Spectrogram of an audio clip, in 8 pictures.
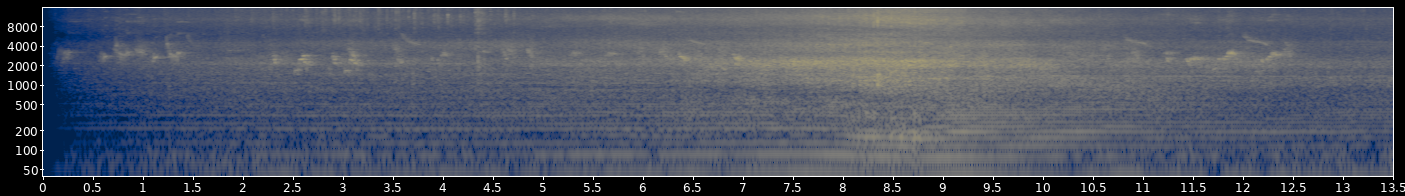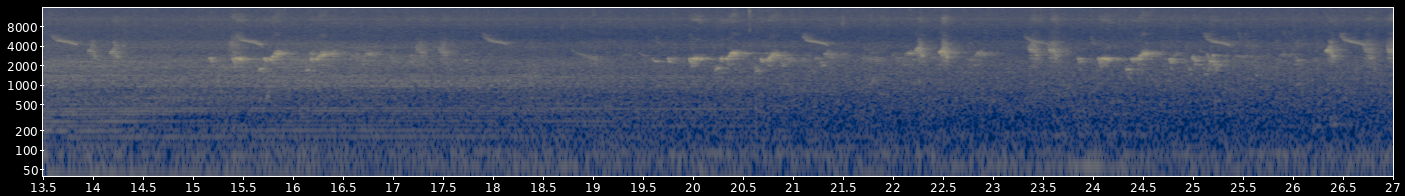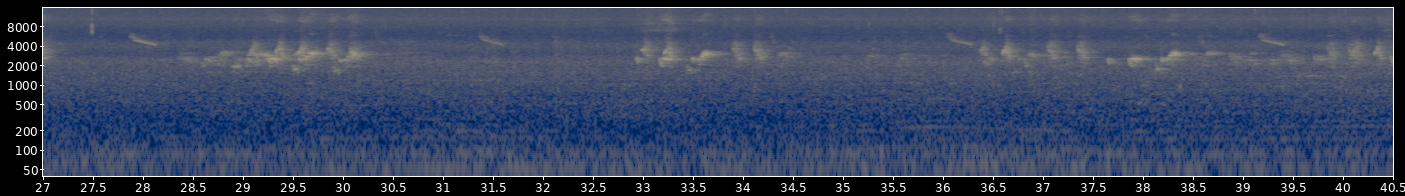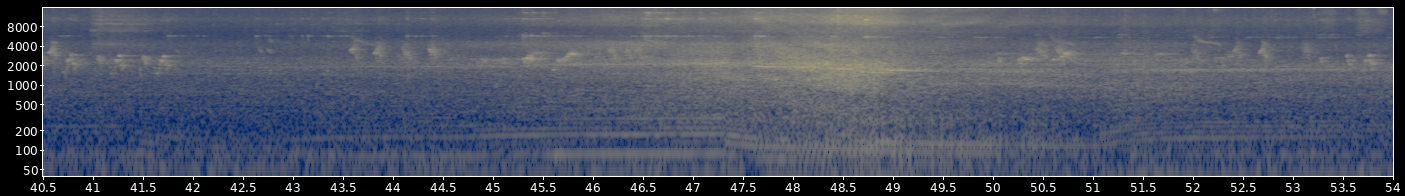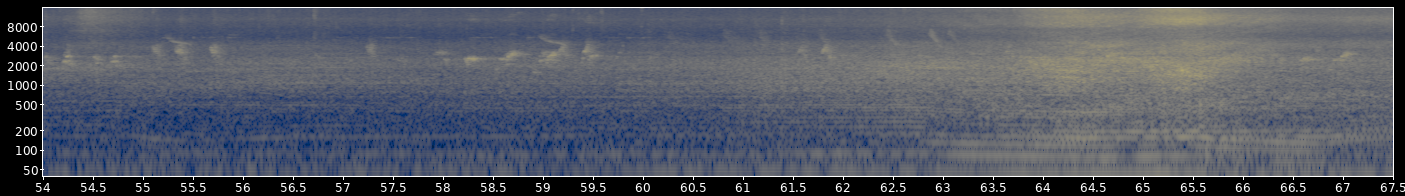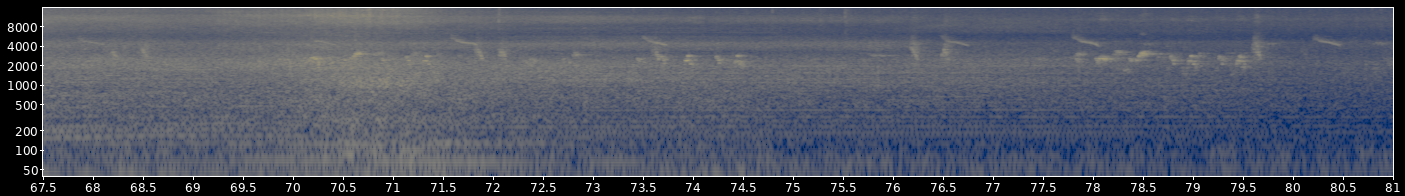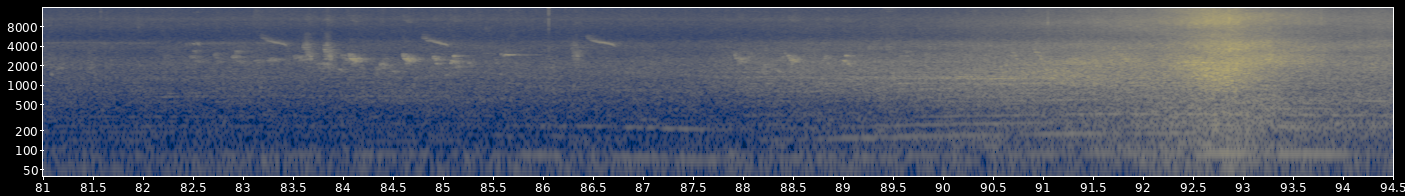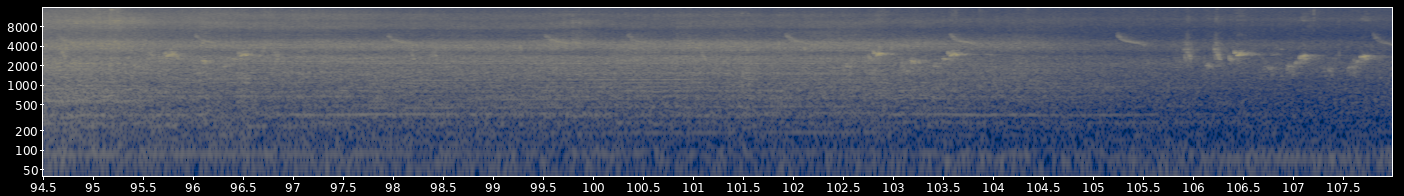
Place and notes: {"title": "Kangding St., Taitung City - Small village", "date": "2014-09-04 17:34:00", "description": "Small village, In the tree, Birdsong, Crowing sound, Traffic Sound", "latitude": "22.71", "longitude": "121.05", "altitude": "47", "timezone": "Asia/Taipei"}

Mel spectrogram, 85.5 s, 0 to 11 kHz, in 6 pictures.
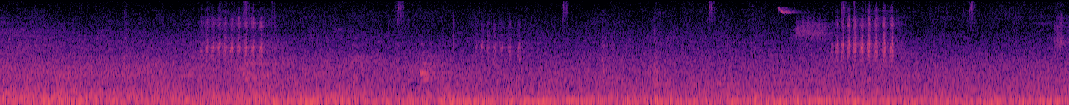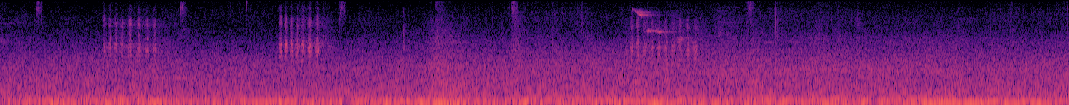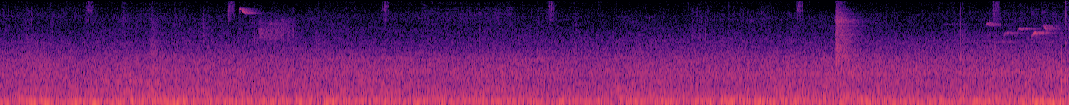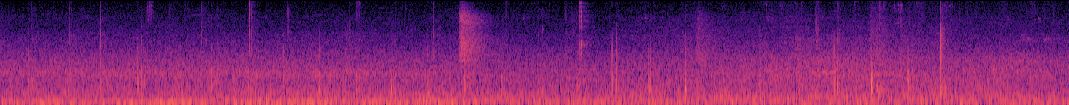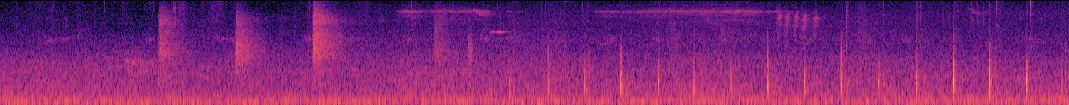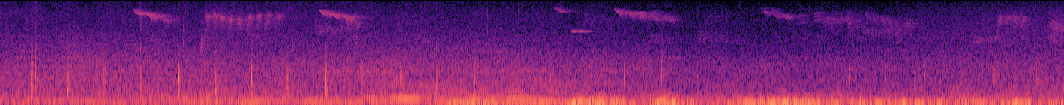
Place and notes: {"title": "leipzig lindenau, am karl-heine-kanal. - leipzig lindenau, am karl-heine-anal.", "date": "2011-08-31 12:00:00", "description": "am karl-heine-kanal. vogelstimmen, passanten, bauarbeiten, mittagsglocken der nahen kirche.", "latitude": "51.33", "longitude": "12.33", "altitude": "117", "timezone": "Europe/Berlin"}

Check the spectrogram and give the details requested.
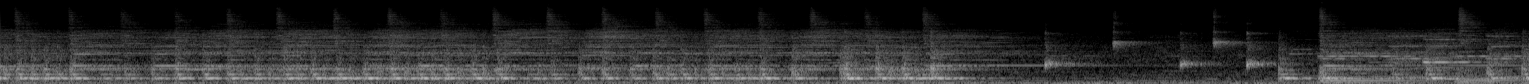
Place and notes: {"title": "Fuxinggang Station, Taipei - Traditional Ceremony", "date": "2013-11-15 14:59:00", "description": "In the MRT exit, Traditional Taiwanese opera ceremony is being held, Binaural recordings, Zoom H6+ Soundman OKM II", "latitude": "25.14", "longitude": "121.49", "altitude": "10", "timezone": "Asia/Taipei"}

